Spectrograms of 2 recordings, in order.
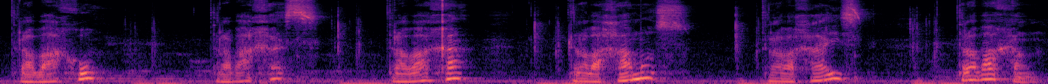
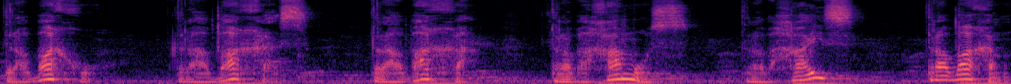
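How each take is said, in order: First: Said in the usual way. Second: "Trabajo" as tra-BA-jo, "trabajamos" as tra-ba-JA-mos, "trabajáis" as tra-ba-JÁIS, stressed syllable leaned on; teacher leaning on BA in "trabajas" and "trabaja"; drilling where "trabajan" takes its stress, tra-BA-jan; stress shown. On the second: Shown as a demonstration. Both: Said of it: "What is the emphasis?".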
